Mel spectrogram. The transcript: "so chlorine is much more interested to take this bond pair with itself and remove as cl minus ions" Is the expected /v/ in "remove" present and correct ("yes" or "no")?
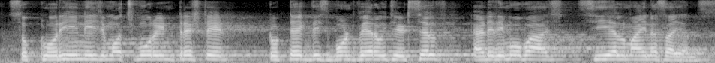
no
